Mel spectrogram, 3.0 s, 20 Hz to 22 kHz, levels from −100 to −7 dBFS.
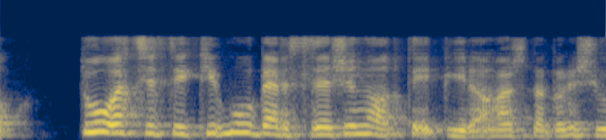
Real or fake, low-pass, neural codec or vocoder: fake; 7.2 kHz; codec, 16 kHz, 1 kbps, FunCodec, trained on Chinese and English, 50 frames a second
